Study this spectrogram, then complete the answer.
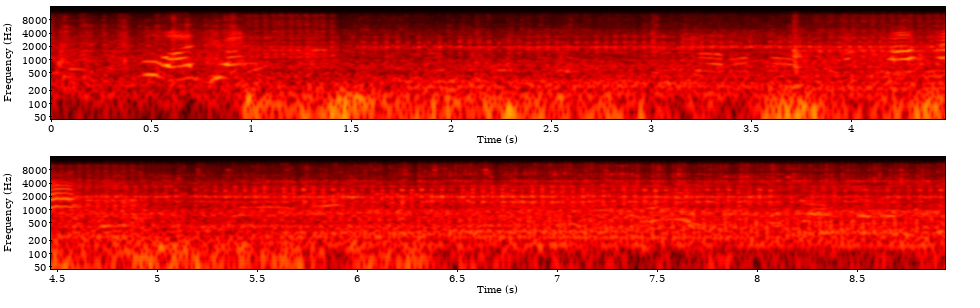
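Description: An outboard motor idles and hums on the water.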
